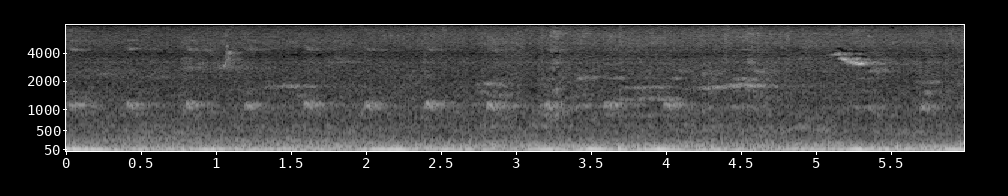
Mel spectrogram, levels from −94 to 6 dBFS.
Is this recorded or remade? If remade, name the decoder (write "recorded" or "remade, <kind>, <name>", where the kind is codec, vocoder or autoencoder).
remade, vocoder, Vocos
